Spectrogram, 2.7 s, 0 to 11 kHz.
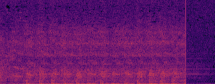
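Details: Volvo 850 after battery replacement, petrol engine cranking after fuel pump kicks in: steady rhythmic starter chug but it never fires; suspected cause being checked, possibly injector relay or an air pump unplugged.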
